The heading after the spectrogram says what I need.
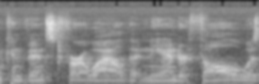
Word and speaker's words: Neanderthal: Are you just saying that because you're not pronouncing the H? Or because you're suggesting that the H isn't there? I mean, it's spelled T-H-A-L, but I think it's pronounced.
